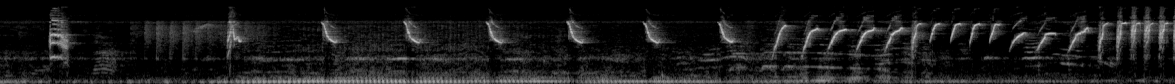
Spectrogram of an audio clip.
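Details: Long-tailed shrike calling a rival: a slow series of sharp, high downslurred notes about once a second, breaking into a faster run of rising, whistled upslurs near the end, over a low background hum.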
